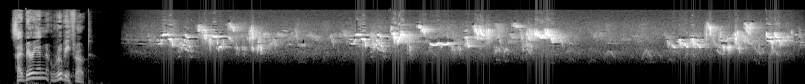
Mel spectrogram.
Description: Siberian Rubythroat, Songs of Birds of North America; Stokes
